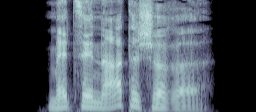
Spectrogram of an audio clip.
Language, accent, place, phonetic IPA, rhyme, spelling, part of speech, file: German, Germany, Berlin, [mɛt͡seˈnaːtɪʃəʁə], -aːtɪʃəʁə, mäzenatischere, adjective, De-mäzenatischere.ogg
- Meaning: inflection of mäzenatisch: 1. strong/mixed nominative/accusative feminine singular comparative degree 2. strong nominative/accusative plural comparative degree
